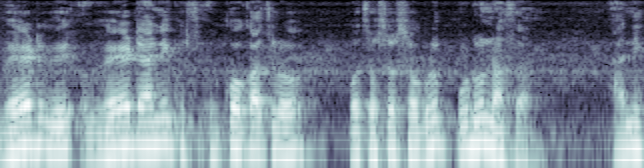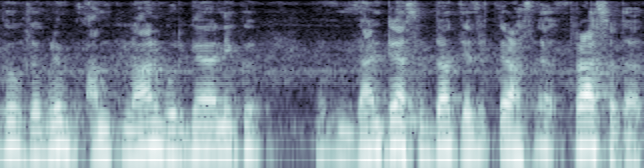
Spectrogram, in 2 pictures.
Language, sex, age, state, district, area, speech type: Goan Konkani, male, 60+, Goa, Salcete, rural, spontaneous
